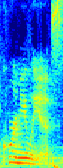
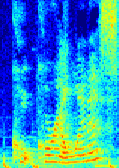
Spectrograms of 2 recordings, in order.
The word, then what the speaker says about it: Coriolanus: half of the book I called Cornelius that's not his name it's like coriolanus I don't know I'm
